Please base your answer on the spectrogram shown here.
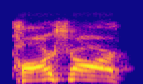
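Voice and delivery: "power shower" squashed to "par shar", Northern Irish; mock Northern Irish vowels, drawn out; Northern Irish accent. Shown as a demonstration. Actor teasing Irish friends, Northern Irish "par shar". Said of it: "in Ireland, it's, uh, it's power shower".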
